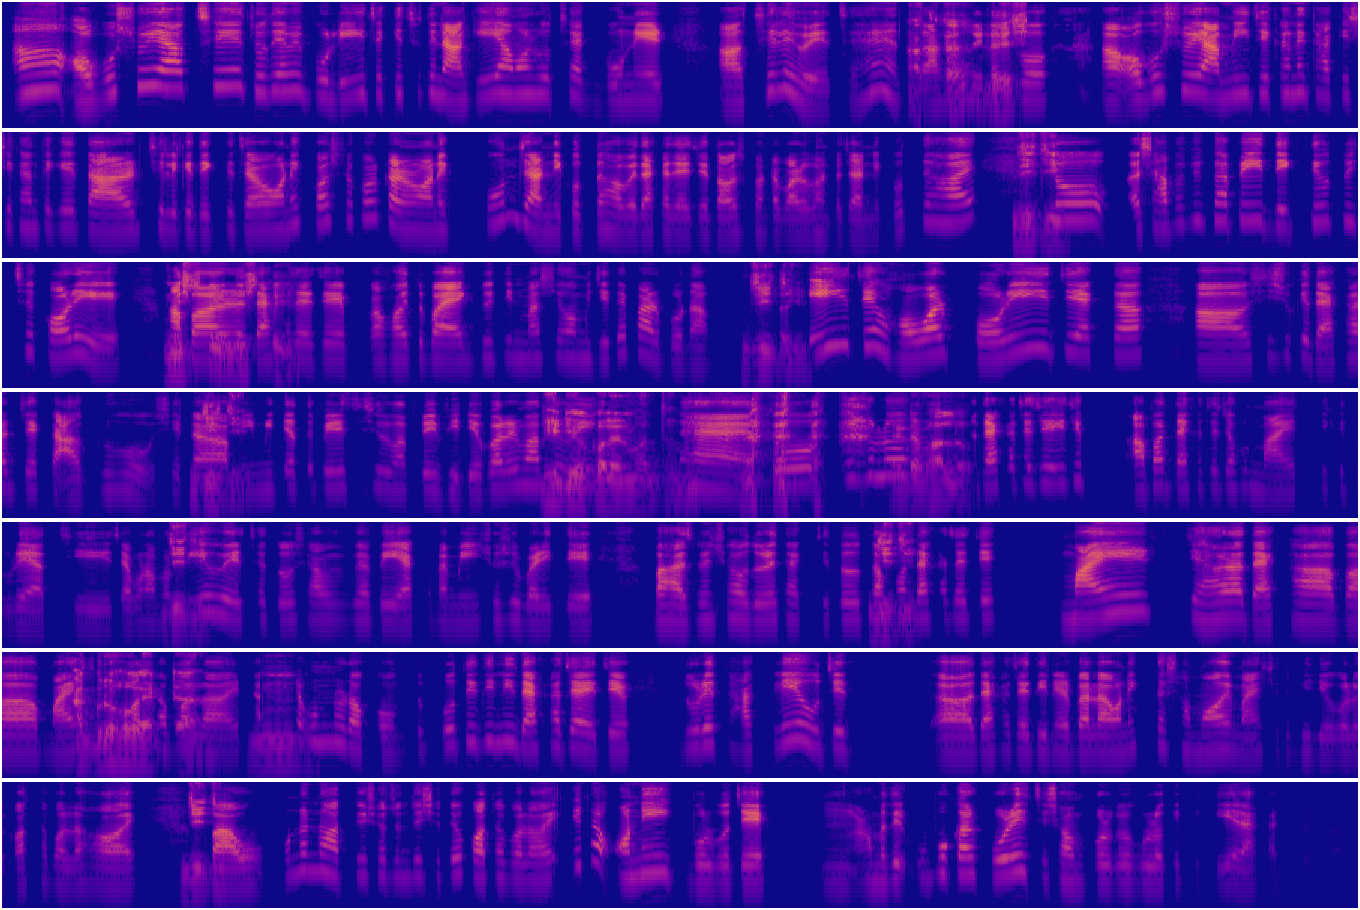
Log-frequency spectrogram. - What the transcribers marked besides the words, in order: distorted speech; in Arabic: "আলহামদুলিল্লাহ"; chuckle
- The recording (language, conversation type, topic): Bengali, podcast, অনলাইন যোগাযোগের মাধ্যমগুলো কীভাবে পরিবারিক সম্পর্ক বজায় রাখতে আপনাকে সাহায্য করে?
